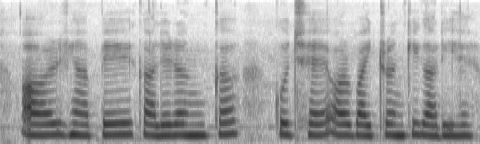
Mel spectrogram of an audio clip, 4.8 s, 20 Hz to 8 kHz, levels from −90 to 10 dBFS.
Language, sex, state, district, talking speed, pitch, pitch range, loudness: Hindi, female, Chhattisgarh, Sukma, 175 wpm, 225 Hz, 215-230 Hz, -18 LUFS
